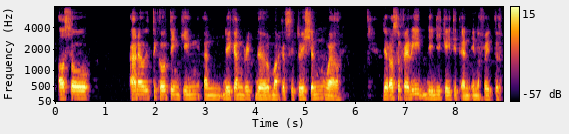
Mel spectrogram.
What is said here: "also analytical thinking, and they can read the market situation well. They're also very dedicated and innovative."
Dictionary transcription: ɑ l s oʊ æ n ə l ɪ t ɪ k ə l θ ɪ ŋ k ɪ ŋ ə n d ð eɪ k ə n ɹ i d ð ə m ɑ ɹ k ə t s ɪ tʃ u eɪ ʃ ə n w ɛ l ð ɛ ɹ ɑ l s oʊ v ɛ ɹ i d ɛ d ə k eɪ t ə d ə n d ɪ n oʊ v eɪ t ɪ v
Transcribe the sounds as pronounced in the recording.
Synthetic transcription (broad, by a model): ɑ l s oʊ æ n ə l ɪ t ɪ k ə l t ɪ ŋ k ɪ ŋ ə n d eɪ k ə n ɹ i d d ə m ɑ ɹ k ə t s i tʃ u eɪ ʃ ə n w ɛ l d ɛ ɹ ɑ l s oʊ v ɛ l i d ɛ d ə k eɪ t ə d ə n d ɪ n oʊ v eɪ t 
